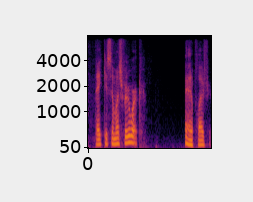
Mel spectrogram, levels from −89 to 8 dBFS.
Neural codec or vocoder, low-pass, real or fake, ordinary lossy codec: codec, 16 kHz in and 24 kHz out, 0.6 kbps, FocalCodec, streaming, 2048 codes; 7.2 kHz; fake; MP3, 64 kbps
